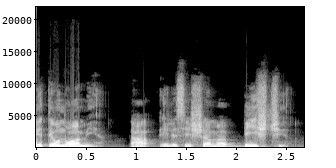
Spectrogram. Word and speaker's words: Beastie: Eso proviene de la pronunciación inglesa, BSD, que se pronunciaría algo así como BSD. Entonces, hablando rápido, podría transformarse en Beastie, ¿sabes?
